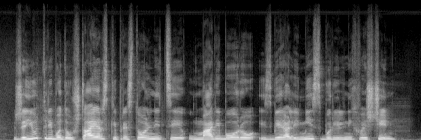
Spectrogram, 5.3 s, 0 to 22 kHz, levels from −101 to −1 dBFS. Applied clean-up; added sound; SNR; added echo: none; none; none; none.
